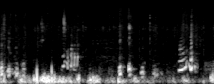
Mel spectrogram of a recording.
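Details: Chickens on a homestead in the Ozarks in the morning, low soft clucking murmurs with a few higher squawky notes, over rustling background noise.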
